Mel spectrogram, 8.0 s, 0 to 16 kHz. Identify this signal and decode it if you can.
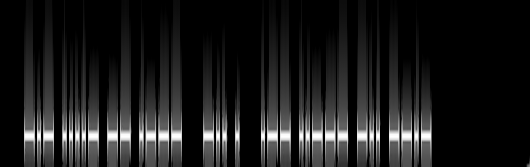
Morse code, heard as a keyed tone, about 25 wpm, 700 Hz. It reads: K4MJ DE W2DQ
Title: USA Callsign DE Callsign - 4 Characters - 25wpm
